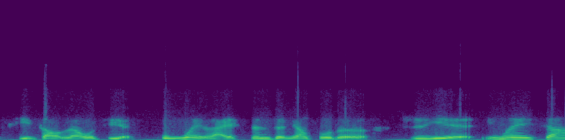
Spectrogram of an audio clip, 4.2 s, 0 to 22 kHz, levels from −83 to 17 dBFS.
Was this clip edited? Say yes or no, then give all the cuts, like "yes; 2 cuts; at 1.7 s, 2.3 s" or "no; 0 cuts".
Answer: no; 0 cuts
